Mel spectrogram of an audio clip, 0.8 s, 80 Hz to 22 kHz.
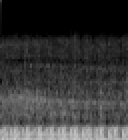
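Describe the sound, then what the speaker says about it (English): A 2022 Triumph Bonneville Bobber motorcycle engine running steadily during a ride, a loud close low throb lasting under a second. "This is the 2022 Triumph Bonneville Bobber."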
